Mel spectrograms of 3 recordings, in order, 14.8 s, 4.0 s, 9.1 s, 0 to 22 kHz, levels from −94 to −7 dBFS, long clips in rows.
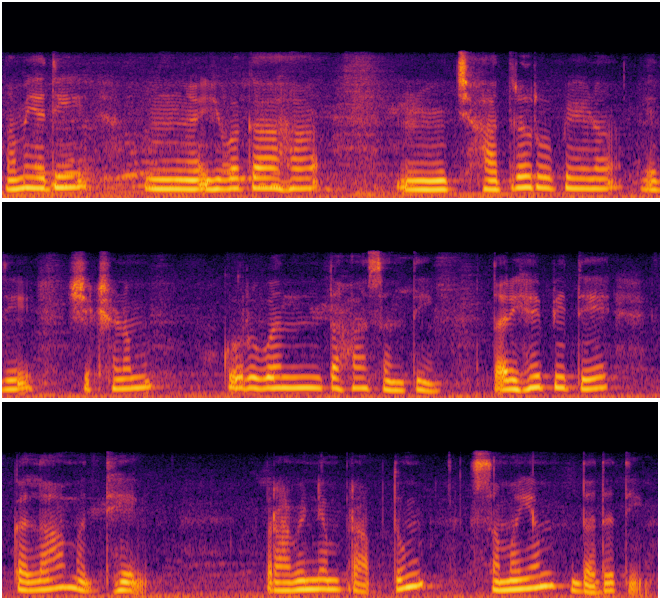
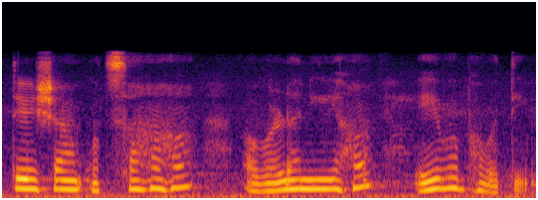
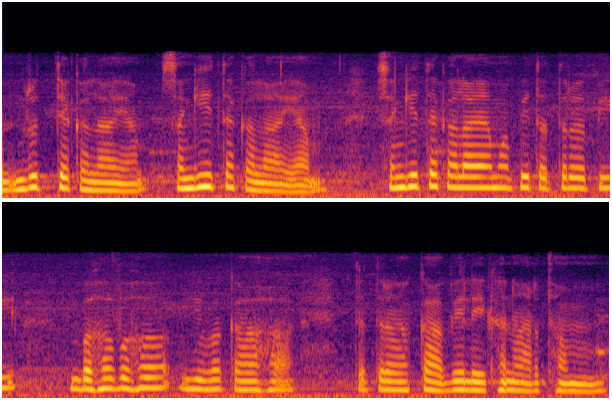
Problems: constant background noise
